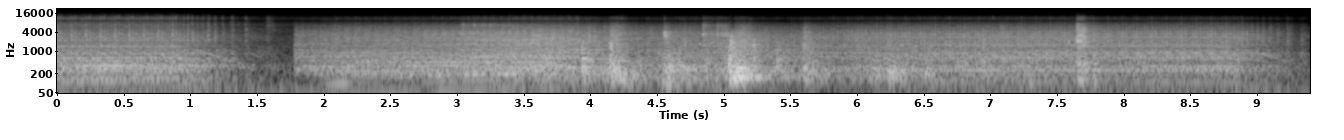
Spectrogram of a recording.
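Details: Ford Fiesta Mk4 1.3L Endura petrol, off the road since 2019, first service in years: fast, busy ticking clatter from the top end at idle, noisy tappets from excessive valve clearance, to be adjusted.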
